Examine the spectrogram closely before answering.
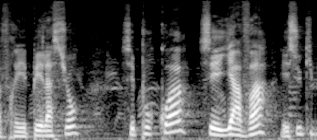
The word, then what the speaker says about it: Yahvah: le V la vraie appellation c'est pourquoi c'est yava et ceux qui prononcent yava sont ôés du péché mais ceux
